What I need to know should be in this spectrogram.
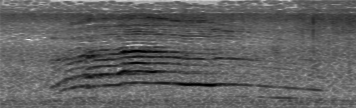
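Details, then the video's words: A single long meow from an Athens street cat swells upward, holds bright and strong, then trails off in a slow descending whine. A low background hum is present throughout. "street cats"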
